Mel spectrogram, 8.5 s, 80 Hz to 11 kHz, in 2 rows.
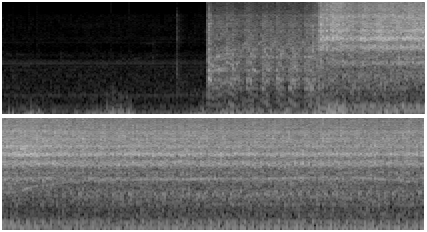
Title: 6.7 CUMMINS COLD START! do we hear a misfire???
